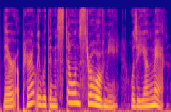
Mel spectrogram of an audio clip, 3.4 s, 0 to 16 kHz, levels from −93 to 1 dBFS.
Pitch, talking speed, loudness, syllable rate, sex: 235 Hz, 175 wpm, -18 LUFS, 6.3 syllables/s, female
